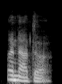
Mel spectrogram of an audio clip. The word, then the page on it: another: Indian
